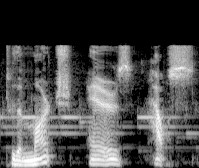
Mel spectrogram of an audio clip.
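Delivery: usual speaking voice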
